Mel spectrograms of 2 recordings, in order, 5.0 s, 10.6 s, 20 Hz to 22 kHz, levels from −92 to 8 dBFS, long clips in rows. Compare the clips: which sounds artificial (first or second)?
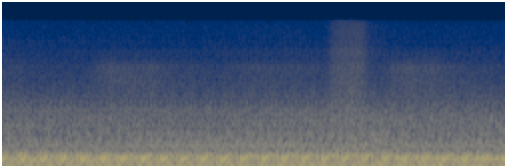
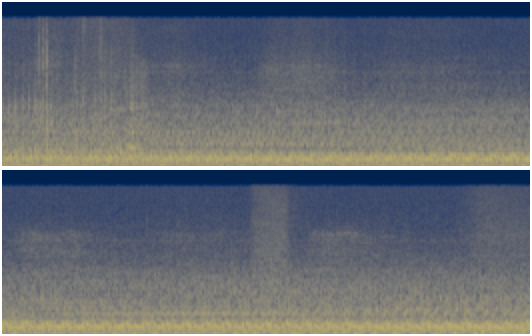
first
